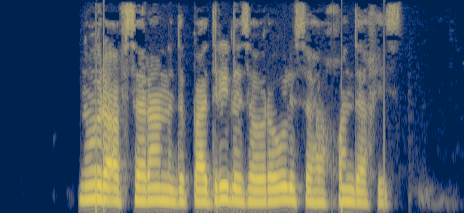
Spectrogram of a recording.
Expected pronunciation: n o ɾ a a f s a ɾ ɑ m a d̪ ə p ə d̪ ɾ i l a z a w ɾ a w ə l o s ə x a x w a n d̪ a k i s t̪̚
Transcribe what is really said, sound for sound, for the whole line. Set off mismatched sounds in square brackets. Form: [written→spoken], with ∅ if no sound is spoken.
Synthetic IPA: n o ɾ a a f s a ɾ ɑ [m→n] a d̪ ə p [ə→ɑ] d̪ ɾ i l a z a w ɾ a w ə l o s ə x a x w a n d̪ a [k→x] i s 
